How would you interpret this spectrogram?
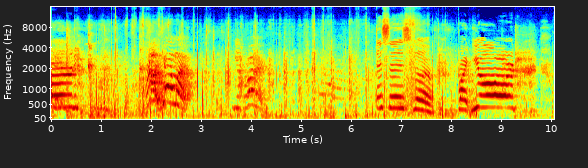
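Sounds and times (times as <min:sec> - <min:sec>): quick running footsteps: 0:01.4 - 0:08.4.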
